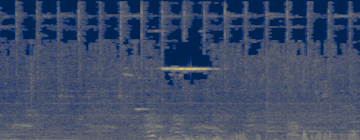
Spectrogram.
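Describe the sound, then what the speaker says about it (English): A small stray dog barks and yips repeatedly at a lioness, sharp excited barks mixed with whimpers, fairly close and rising in intensity, with narration running over it. "He barks and bites at the lion"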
